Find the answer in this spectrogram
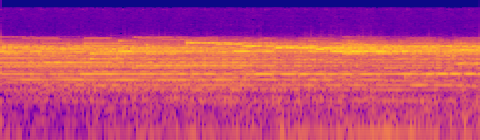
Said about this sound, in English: The world is full of chimes.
